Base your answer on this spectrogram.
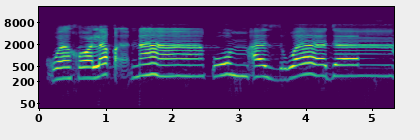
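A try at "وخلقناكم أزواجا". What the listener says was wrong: ini z jangan aj ya lagi.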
